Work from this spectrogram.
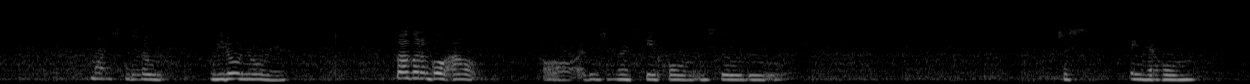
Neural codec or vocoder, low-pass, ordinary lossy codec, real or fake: codec, 16 kHz, 8 kbps, FreqCodec, larger model; 7.2 kHz; none; fake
